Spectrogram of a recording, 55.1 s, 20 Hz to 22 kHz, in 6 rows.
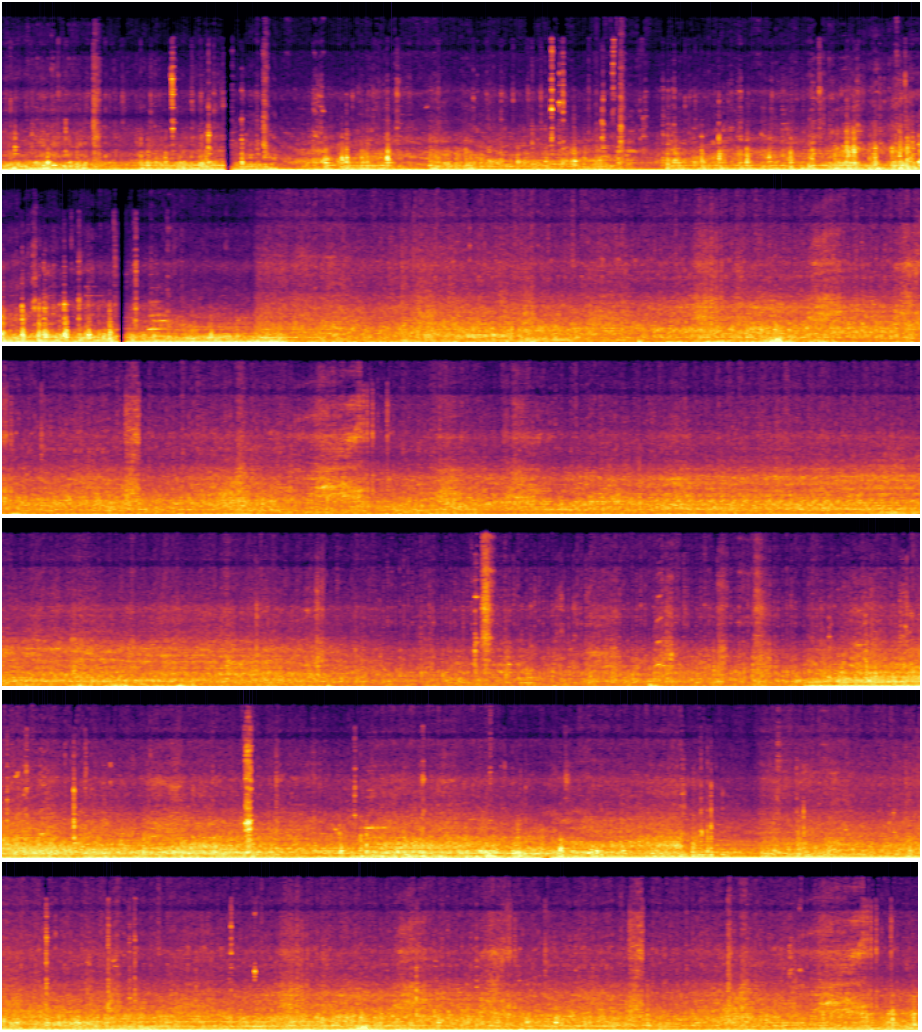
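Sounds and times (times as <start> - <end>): metal clanks and knocks: 0.0 - 12.1, 35.1 - 55.0
heavy machinery engine running: 0.0 - 55.0.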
